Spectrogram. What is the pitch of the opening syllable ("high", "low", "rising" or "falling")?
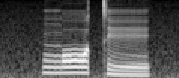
high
